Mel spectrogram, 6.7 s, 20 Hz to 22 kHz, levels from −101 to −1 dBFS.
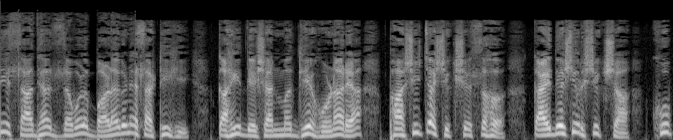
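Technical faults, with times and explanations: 1.35 s to the end, input switched to a poorer device: right after "साध्या जवळ" the sound changes character with no gap. Nothing remains above 11.9 kHz, the level shifts by roughly 5 dB, and a new background noise sits around 55 dB below the speech, likely a change of input device.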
